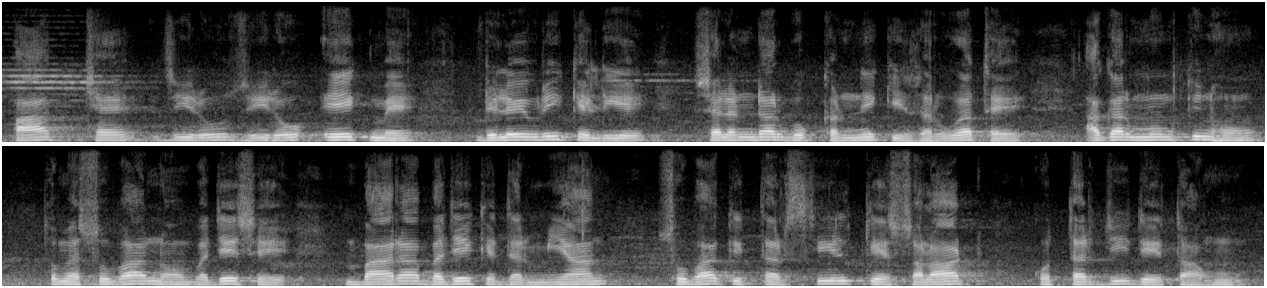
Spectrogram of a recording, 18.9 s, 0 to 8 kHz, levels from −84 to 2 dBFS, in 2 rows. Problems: constant background noise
